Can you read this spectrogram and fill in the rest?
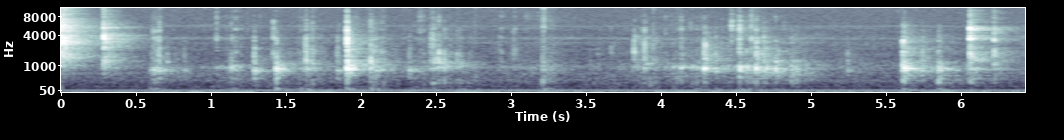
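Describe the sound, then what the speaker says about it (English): Dry powdered ingredients stirred into high protein yogurt with a spoon, giving a run of soft, close scraping and clinking taps against the bowl at an irregular rhythm, with no voices. "I like to start by mixing these dry powdered ingredients with 100 grams of high protein yogurt"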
